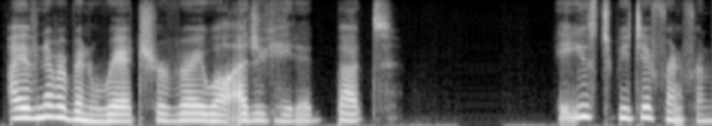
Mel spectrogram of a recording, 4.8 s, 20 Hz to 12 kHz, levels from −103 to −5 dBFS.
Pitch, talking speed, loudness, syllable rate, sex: 205 Hz, 200 wpm, -18 LUFS, 6.8 syllables/s, female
